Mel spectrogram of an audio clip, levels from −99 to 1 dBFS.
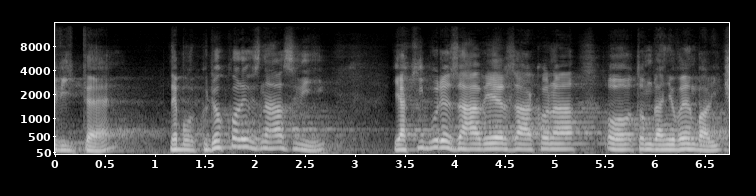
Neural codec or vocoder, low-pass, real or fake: autoencoder, 48 kHz, 128 numbers a frame, DAC-VAE, trained on Japanese speech; 14.4 kHz; fake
